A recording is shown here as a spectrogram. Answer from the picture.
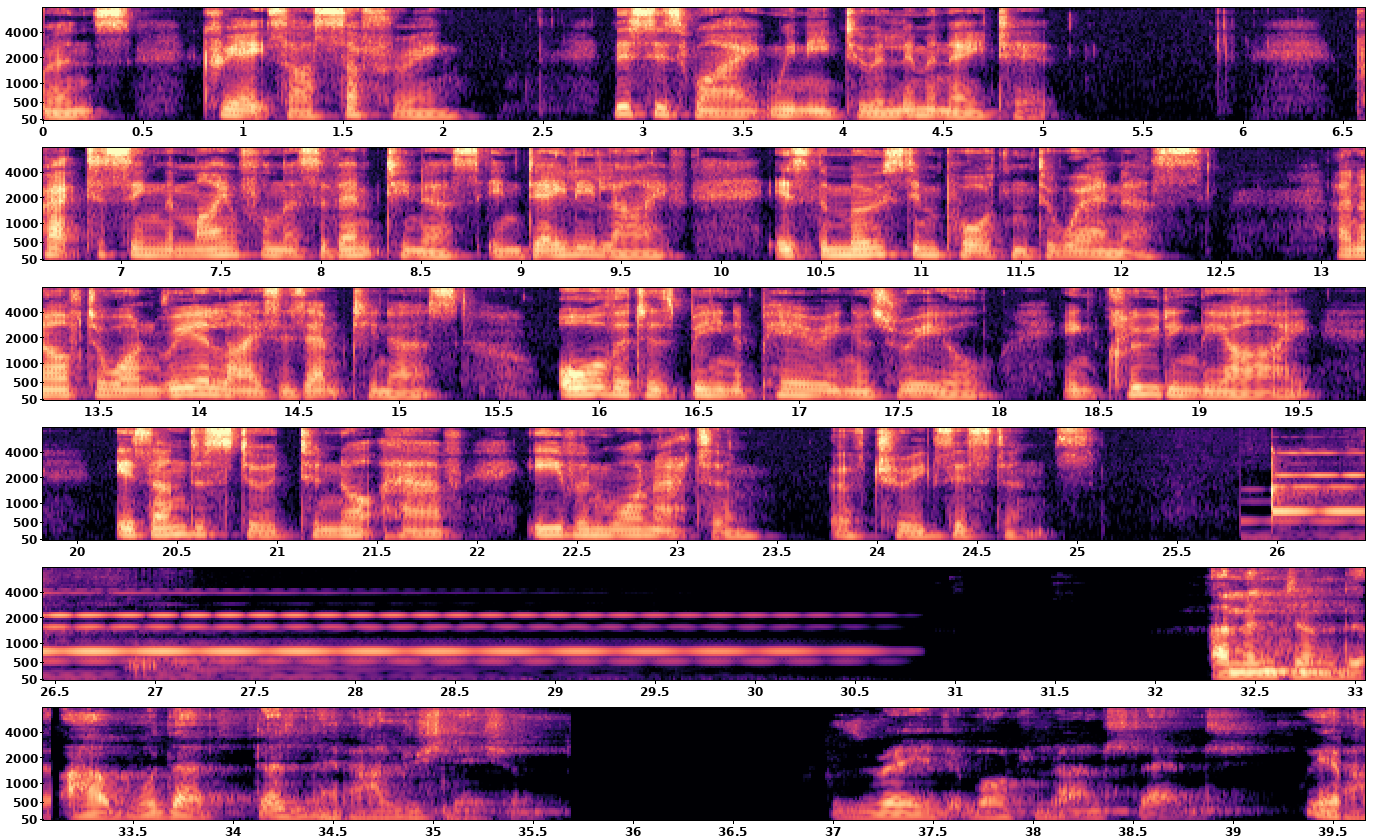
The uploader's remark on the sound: The teaching for this episode was recorded on June 30, 2019, at Ganden Buddhist Centre, Latvia.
